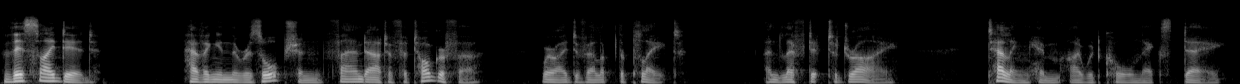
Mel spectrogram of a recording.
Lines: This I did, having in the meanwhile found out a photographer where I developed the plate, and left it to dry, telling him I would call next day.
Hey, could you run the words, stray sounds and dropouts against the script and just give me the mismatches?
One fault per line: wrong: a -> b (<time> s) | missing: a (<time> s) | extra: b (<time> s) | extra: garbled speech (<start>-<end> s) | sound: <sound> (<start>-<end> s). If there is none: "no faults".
wrong: meanwhile -> resorption (2.4 s)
